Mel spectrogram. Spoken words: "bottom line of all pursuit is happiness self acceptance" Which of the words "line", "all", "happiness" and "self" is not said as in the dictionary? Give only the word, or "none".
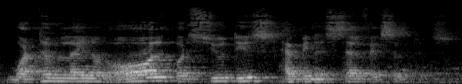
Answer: happiness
